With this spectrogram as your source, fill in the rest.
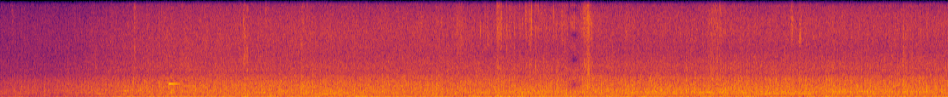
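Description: Steady rain pours down outdoors with a constant broadband hiss, loud and close throughout after a quieter first second, with a few faint taps above it.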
